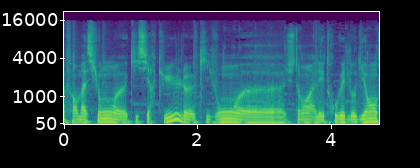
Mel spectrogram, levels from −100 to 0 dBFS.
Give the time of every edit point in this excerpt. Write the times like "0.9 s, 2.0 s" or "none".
1.1 s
